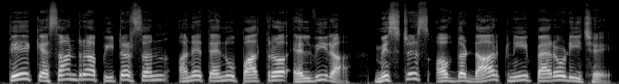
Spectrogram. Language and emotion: Gujarati, neutral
